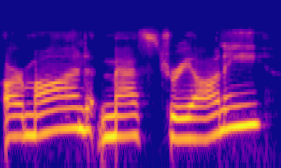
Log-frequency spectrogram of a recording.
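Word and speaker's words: Armand Mastroianni: because i've heard it a million times but armand mastriani yep is that it okay um well okay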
